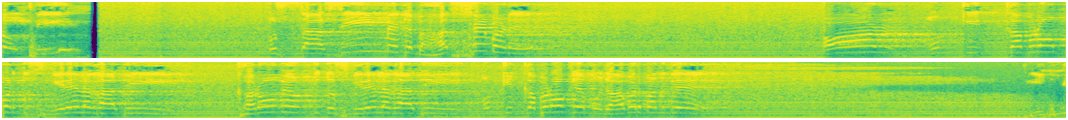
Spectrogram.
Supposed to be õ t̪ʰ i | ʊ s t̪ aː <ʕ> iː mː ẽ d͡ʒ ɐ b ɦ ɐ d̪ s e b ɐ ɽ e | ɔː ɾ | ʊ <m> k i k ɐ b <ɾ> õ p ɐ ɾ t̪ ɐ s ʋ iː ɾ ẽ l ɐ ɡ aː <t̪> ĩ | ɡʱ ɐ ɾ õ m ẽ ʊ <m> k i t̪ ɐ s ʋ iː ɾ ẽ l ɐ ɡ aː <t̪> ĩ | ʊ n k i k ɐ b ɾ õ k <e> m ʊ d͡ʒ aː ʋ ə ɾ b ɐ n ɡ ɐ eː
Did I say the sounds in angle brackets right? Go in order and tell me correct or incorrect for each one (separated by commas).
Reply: incorrect, incorrect, correct, incorrect, incorrect, incorrect, correct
